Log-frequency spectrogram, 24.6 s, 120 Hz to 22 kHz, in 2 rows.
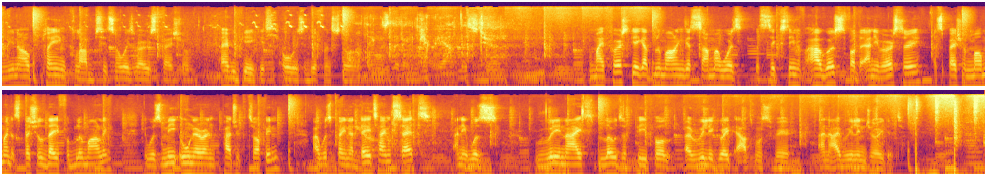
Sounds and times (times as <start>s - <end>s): Speech: 0.0s - 6.4s, 7.4s - 23.7s
Music: 0.0s - 24.5s.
